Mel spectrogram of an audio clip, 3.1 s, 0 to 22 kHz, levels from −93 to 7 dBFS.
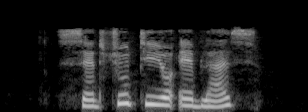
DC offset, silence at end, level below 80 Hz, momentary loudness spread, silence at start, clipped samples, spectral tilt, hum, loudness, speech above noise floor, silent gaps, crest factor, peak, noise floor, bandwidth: under 0.1%; 0.55 s; -70 dBFS; 14 LU; 0.6 s; under 0.1%; -4 dB/octave; none; -23 LUFS; 50 dB; none; 16 dB; -10 dBFS; -73 dBFS; 8 kHz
